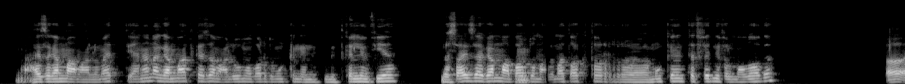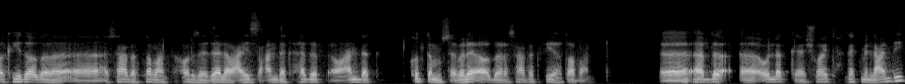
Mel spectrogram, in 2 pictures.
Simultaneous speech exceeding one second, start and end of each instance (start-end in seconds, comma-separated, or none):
none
